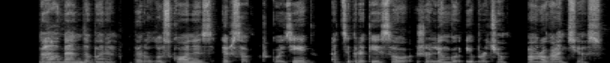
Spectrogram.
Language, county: Lithuanian, Kaunas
